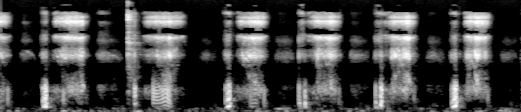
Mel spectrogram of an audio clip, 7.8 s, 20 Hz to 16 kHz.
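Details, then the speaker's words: Child in respiratory distress with labored breathing and head bobbing: fast, noisy breaths with a rough, partly whistling edge, about 45 a minute: noisy labored breathing. "labored in this one you can hear noisy breathing and notice head bobbing"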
